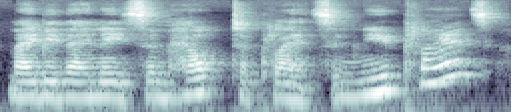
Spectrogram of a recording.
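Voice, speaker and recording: A woman hosting children's storytime, narrating expressively and chatting to young listeners in an animated, encouraging way. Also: on the low side, unhurried, echoey room. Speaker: children's author and storytime host.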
